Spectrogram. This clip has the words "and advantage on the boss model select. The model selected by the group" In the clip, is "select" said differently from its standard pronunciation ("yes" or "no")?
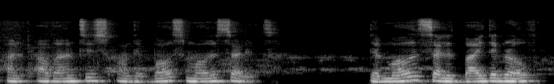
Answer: yes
